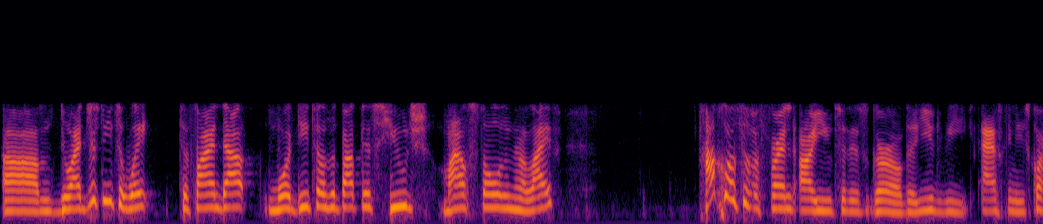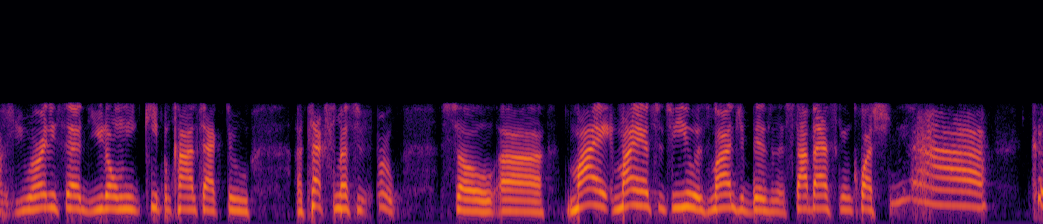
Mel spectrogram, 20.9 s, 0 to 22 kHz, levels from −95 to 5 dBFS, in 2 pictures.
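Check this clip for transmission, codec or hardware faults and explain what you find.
The whole clip is speech carried through the AMR narrowband mobile codec, with three bursts of lost AMR speech frames on top.

Throughout, the codec is plainly audible. Nothing above 4 kHz survives, and the voice has a buzzy, synthetic edge. At this low rate, around 7.4 kbps, the coder models the vocal tract and excites it with only a few pulses per subframe, so fine detail becomes rough and metallic. What separates this from simple low-pass filtering is the constant, steady synthetic texture rather than just dullness.

At 7.48 to 7.61 s, a single lost frame of 20 ms causes a brief dip or warble. At 10.40 to 10.66 s, losses scattered over about 160 ms, with runs no longer than 40 ms, give brief dips or warbles. At 14.04 to 14.34 s, a solid run of about 160 ms stretches the sound out and lets it fade toward silence, and the voice returns weak or rough. 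In each case the decoder rebuilt the missing frames from the last good pitch and vocal-tract settings at falling gain. A plain dropout would cut to silence abruptly, while this concealment drags the sound on and fades it.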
